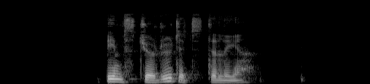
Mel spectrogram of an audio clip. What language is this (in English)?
Manx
